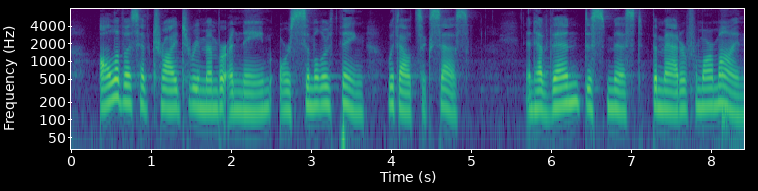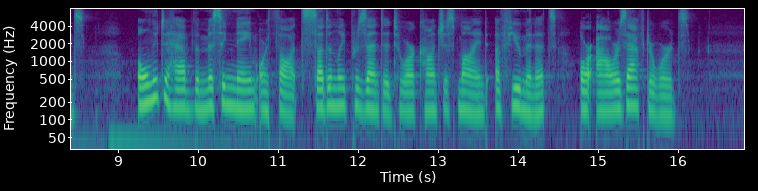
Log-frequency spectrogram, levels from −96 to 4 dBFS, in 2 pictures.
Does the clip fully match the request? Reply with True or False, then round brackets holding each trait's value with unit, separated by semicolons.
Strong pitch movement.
False (3.1 semitones)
